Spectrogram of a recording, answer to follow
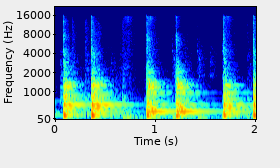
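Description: A 12-inch marching tenor drum with a newly fitted head, tapped with a stick at the edge near each tension rod in turn while a finger deadens the centre, to check the tuning lug by lug. About five short taps, each with a brief pitched ring, the pitch changing from tap to tap: one lug sounds a lot lower than the next, so the head is not yet evenly tensioned.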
